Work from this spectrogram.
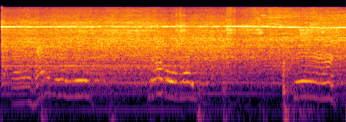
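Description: A vacuum cleaner with a belly attachment runs steadily with a loud, constant motor whine and airy hiss, while someone talks over it close by.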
